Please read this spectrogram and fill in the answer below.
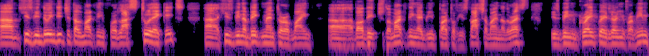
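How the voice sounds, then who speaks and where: A man with a slight Latin American accent, at a very fast pace. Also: medium pitch for a man, ordinary pitch variation, very clean recording, silent background. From Mexico. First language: Spanish. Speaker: podcast host. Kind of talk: interview podcast. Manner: hesitant, many fillers.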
